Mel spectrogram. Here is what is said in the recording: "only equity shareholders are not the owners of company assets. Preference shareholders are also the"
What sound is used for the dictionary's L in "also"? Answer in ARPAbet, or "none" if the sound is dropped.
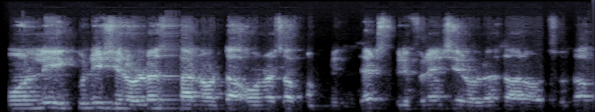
none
